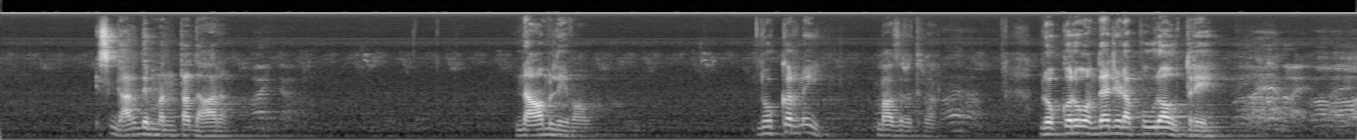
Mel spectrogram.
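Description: A young man recites with emotion into a microphone, heard through loudspeakers in an echoing space.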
